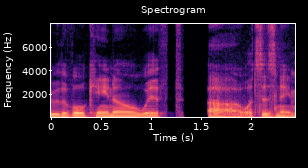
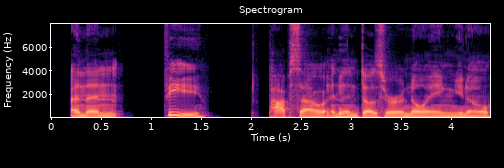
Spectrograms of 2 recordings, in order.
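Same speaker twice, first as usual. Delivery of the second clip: plain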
